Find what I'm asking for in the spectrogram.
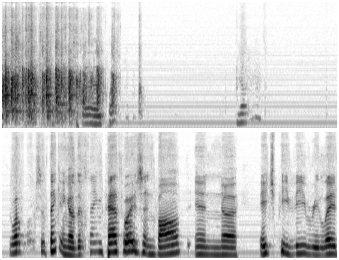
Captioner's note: applause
